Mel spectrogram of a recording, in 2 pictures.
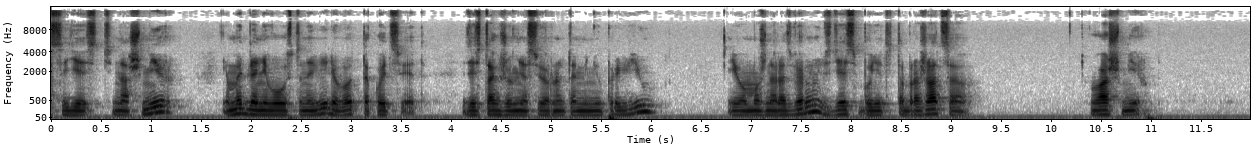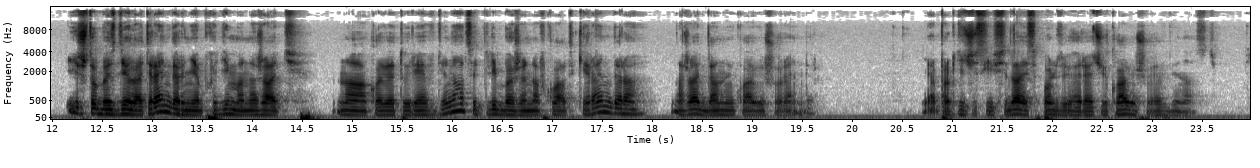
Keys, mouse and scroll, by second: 4.5-19.0 drag, 19.1 click, 20.4-22.3 drag.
